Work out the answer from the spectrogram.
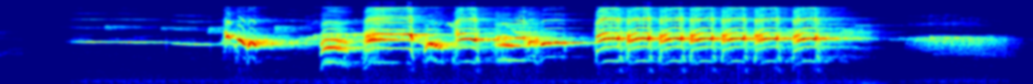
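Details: Grey-cheeked bulbul singing actively, recorded on a phone for tutoring cage birds. A thin held whistle grows into varied, loud, chattering notes, then a fast regular run of rich repeated notes, ending with a soft hiss-like note.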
